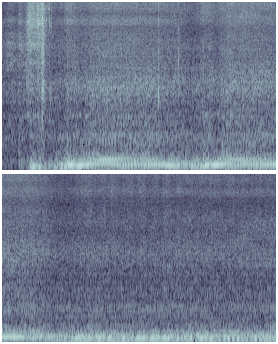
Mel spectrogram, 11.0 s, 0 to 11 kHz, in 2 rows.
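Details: Chevelle V8 hard start: rough, uneven crank drags on about a second before catching into a steady, slightly lumpy idle; voltage drop when starting noted, cause suspected, not confirmed.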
